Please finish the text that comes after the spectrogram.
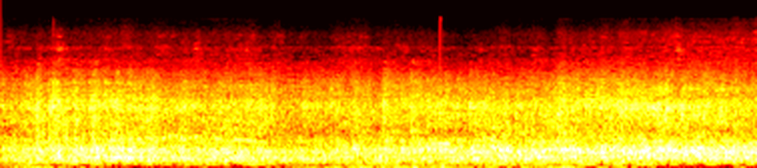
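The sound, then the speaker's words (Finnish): Heavy wheeled postal carts roll past, making a loud, steady rattling rumble that continues unbroken for the whole stretch, with no voices. “Täällä menee jonkin verran postin kärryä, että voi kuulua jonkun verran meteliä”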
